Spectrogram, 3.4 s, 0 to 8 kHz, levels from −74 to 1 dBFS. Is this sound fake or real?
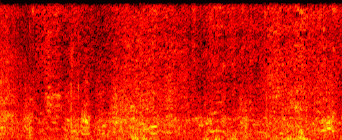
real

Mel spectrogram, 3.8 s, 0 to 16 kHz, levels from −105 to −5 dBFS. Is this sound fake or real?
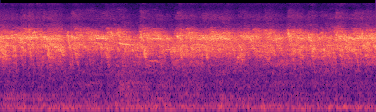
fake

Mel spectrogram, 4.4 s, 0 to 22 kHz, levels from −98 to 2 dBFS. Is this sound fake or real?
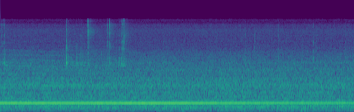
real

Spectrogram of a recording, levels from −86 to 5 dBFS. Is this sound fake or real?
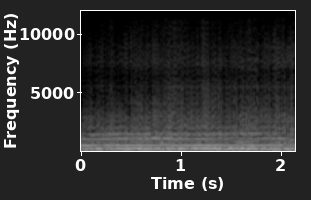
fake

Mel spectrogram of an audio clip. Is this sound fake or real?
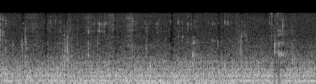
real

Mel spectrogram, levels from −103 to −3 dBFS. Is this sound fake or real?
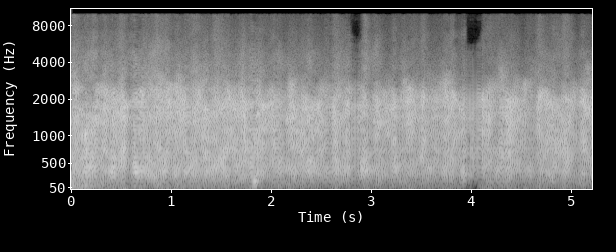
fake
